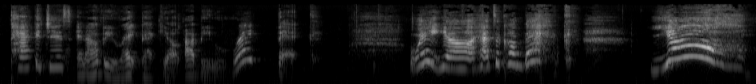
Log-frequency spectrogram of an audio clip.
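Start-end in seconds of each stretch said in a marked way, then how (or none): 4.1-7.5 loud, high excited call-out; shouting with real joy; thrilled. Real, not acted. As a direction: burst back in to tell everyone. Rushes back thrilled by package.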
